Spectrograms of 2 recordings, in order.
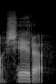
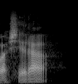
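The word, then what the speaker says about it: Asherah: esta diosa, conocida como Ashera, o Asherá, o Asherá, como se menciona originalmente en hebreo. Usted lo puede buscar en la Biblia cada vez que la Biblia menciona a Ashera o Asera, como lo pronuncia, por ejemplo, la Reina Valera.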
